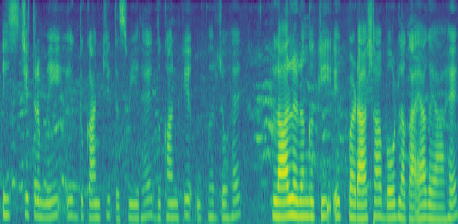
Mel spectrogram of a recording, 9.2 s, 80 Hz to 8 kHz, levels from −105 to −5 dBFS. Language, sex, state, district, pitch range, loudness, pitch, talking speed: Hindi, female, Uttar Pradesh, Gorakhpur, 175-200 Hz, -20 LUFS, 190 Hz, 150 wpm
